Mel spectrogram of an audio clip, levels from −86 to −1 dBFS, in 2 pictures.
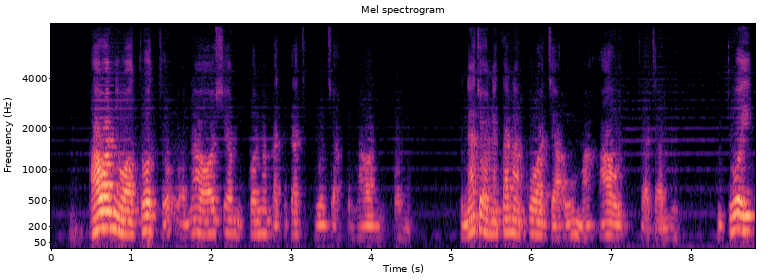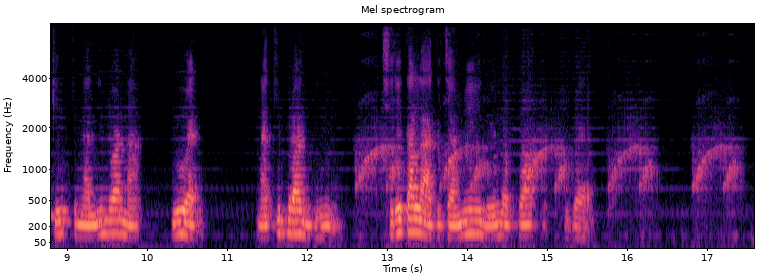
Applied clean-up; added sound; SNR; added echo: neural separator model SepFormer DNS4.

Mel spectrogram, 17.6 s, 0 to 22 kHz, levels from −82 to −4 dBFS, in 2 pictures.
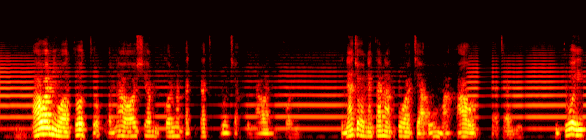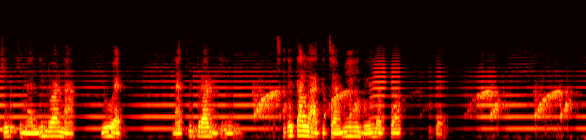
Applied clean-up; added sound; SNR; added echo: neural mask model RNNoise.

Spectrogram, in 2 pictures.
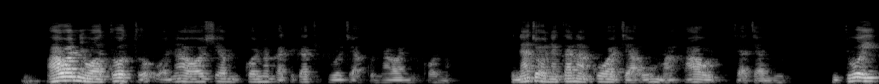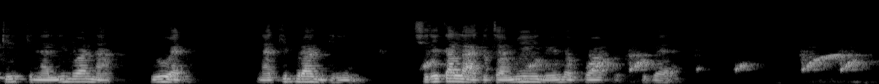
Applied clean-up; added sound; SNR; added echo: neural mask model Resemble Enhance denoiser.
